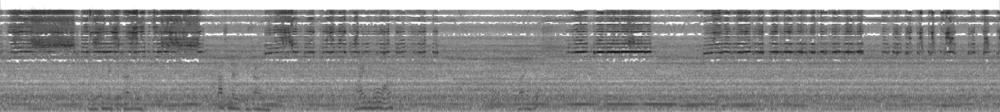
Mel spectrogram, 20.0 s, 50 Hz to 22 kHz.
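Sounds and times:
dental handpiece high whine grinding: 0.0s - 20.0s.

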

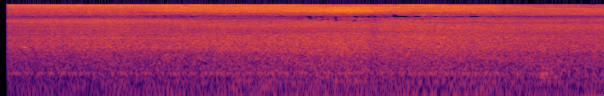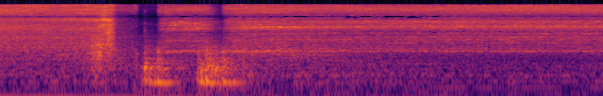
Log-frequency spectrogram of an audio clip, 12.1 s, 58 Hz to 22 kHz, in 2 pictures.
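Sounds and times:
rushing air hiss: 0.2s - 11.9s.

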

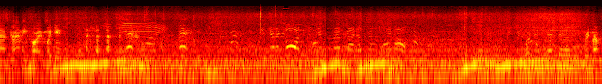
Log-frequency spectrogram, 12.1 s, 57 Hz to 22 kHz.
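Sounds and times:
car engines revving: 0.0s - 12.0s
continuous low rumble: 0.0s - 12.0s.

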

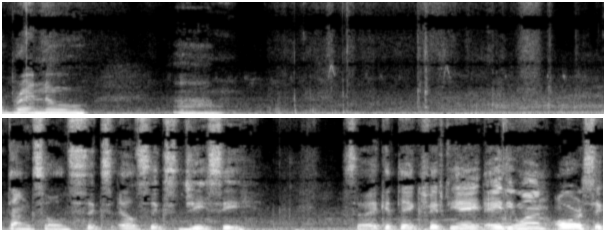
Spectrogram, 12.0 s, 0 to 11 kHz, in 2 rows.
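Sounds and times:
soft rustles: 2.6s - 5.8s.

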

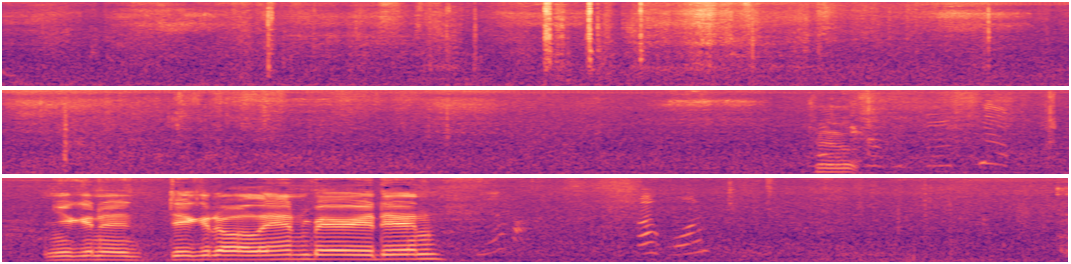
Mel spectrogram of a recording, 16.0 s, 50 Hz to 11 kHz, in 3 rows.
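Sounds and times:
wind: 0.0s - 16.0s.

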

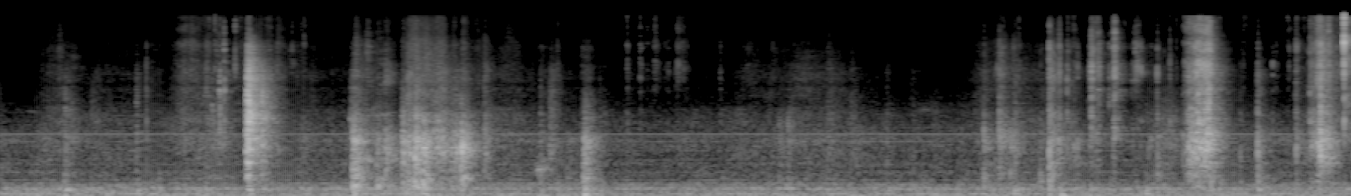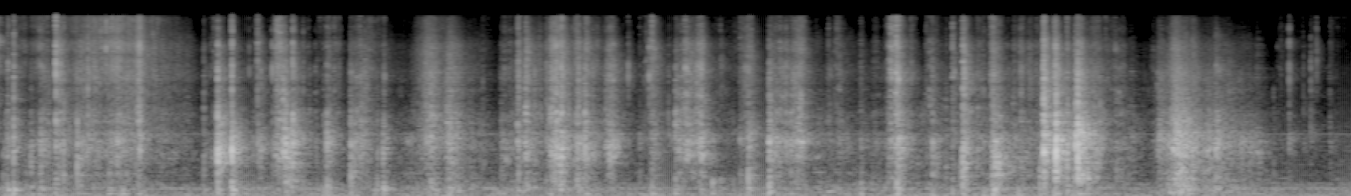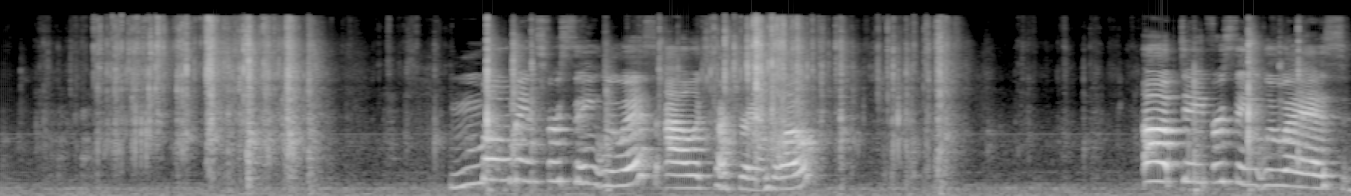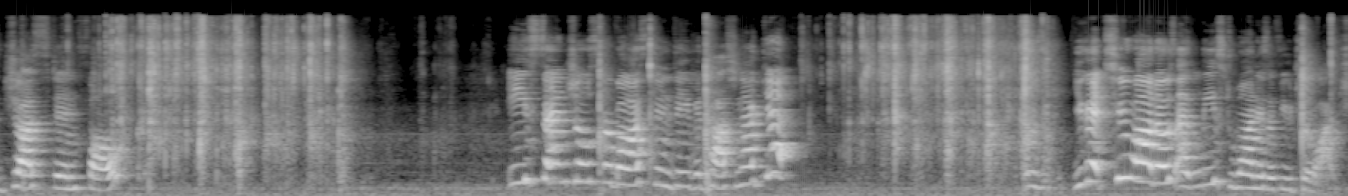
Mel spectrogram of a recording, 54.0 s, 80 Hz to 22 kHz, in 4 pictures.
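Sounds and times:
card wrappers tearing and crinkling: 10.6s - 12.3s, 12.9s - 24.8s, 27.4s - 30.4s, 31.0s - 37.9s, 41.2s - 44.2s, 48.4s - 51.2s
cards being handled: 30.9s - 38.3s, 41.5s - 44.1s
person speaking: 31.5s - 35.2s, 38.5s - 41.9s, 45.6s - 48.6s.

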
